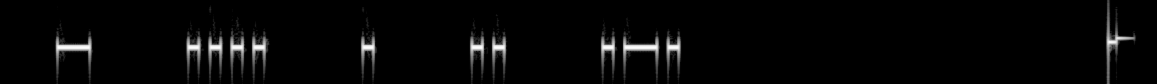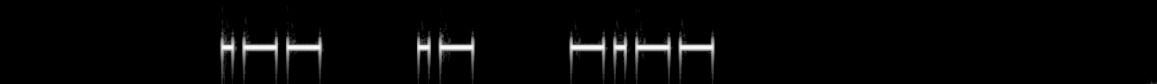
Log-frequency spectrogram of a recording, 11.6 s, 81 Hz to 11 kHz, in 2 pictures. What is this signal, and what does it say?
Morse code, heard as a keyed tone, about 23 wpm, spaced as for 13 wpm, 700 Hz. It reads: THEIR WAY
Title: 3x Character Spacing - Top 100 Words - 22wpm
